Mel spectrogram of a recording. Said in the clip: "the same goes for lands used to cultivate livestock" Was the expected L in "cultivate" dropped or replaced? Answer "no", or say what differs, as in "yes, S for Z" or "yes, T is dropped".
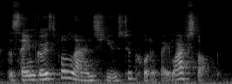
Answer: yes, L is dropped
